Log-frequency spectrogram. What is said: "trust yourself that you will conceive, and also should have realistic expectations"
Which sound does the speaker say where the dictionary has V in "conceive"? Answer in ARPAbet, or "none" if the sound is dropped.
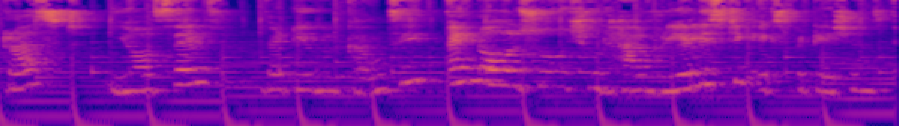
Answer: none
